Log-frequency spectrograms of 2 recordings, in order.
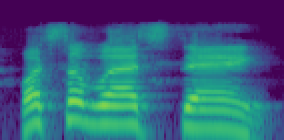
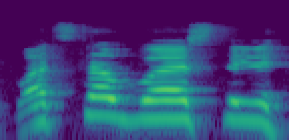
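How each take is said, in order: First: Loud and slow, much higher; teasing. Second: High-pitched, slow and loud again; teasing. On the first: Teasing his partner about dog poop, loud and slow. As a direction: drag out the taunt, loudly and slowly. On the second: Repeating the taunt to his partner, high and slow. Teasing about dog poop. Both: Real, not acted.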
